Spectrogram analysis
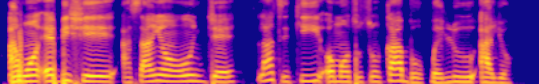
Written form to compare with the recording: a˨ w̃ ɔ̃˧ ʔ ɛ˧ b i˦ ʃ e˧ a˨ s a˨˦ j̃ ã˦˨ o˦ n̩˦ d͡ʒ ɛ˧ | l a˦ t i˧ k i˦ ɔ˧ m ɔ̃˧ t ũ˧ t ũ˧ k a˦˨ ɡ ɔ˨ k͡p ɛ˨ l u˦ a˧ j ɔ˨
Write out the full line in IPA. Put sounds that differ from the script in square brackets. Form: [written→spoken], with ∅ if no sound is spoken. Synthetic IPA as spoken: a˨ w̃ ɔ̃˧ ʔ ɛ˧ b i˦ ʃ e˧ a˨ s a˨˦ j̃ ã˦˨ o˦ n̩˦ d͡ʒ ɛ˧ | l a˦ t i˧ k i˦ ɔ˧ m ɔ̃˧ t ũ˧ t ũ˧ k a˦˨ [ɡ→b] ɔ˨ k͡p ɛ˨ l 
